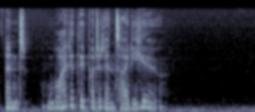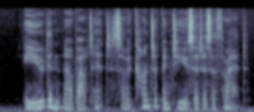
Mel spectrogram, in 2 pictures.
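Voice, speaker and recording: A kind alien surgeon voiced by a woman speaks in a dark, mellow, fairly low voice, with some background noise behind her. She is soft and breathy, often slipping toward a whisper. Her manner is motherly and soothing, as if thinking aloud while she tends a patient in an ASMR sci-fi roleplay. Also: natural voice. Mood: concerned, puzzled. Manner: gentle, reassuring, musing aloud while working.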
